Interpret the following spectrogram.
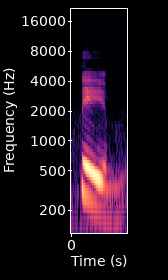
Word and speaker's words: Thame: Is it Thame or Tame? Thame, okay.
